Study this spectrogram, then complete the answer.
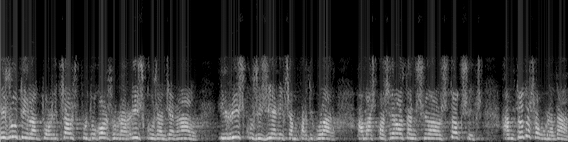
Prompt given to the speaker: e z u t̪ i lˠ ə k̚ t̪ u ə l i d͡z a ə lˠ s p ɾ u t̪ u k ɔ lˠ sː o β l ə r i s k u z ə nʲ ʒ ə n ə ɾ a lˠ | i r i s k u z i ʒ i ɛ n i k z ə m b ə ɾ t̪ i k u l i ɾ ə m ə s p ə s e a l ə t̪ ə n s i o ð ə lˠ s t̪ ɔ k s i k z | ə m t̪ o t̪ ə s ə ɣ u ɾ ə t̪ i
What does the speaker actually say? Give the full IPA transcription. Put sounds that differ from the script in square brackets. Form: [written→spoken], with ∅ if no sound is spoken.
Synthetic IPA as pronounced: e z u t̪ i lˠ ə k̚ t̪ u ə l i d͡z a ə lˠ s p ɾ u t̪ u k ɔ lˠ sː o β [l→ɾ] ə r i s k u z ə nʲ ʒ ə n ə ɾ a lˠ | i r i s k u z i ʒ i ɛ n i k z ə m [b→p] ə ɾ t̪ i k u l [i→a] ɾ ə m ə s p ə s [e→i] a l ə t̪ ə n s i o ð ə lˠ s t̪ ɔ k s i k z | ə m t̪ o t̪ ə s ə ɣ u ɾ ə t̪ [i→a]

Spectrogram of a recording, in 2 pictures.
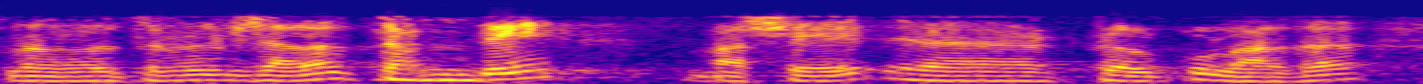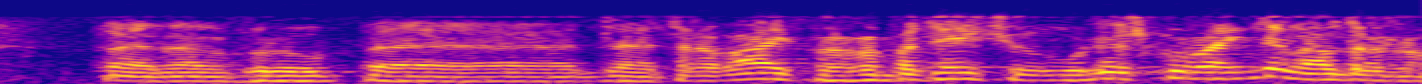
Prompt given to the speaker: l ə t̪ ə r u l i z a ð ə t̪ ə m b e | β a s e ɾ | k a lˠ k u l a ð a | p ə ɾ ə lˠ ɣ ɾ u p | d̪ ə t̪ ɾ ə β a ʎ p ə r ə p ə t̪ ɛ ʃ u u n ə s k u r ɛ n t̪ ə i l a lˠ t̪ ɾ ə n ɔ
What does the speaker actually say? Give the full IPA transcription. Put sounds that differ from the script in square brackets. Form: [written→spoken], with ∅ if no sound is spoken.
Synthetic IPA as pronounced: l ə t̪ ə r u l i z a ð ə t̪ ə m b e | β a s e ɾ | k [a→ə] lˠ k u l a ð [a→ə] | p ə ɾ ə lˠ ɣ ɾ u p | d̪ ə t̪ ɾ ə β a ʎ p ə r ə p ə t̪ ɛ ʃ u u n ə s k u r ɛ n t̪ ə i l a lˠ t̪ ɾ ə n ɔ

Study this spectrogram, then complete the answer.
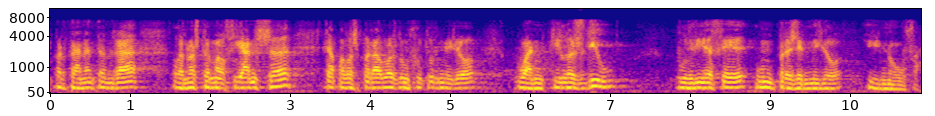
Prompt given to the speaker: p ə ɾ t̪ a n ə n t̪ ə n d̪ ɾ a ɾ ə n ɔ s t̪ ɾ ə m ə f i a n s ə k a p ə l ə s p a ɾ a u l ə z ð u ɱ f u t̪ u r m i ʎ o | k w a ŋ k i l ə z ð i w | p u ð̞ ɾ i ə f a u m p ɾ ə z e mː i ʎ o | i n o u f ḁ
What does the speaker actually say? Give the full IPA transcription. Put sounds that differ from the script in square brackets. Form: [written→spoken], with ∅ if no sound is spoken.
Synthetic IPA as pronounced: p ə ɾ t̪ a n ə n t̪ ə n d̪ ɾ a [ɾ→l] ə n ɔ s t̪ ɾ ə m ə f i a n s ə k a p ə l ə s p [a→ə] ɾ a [u→w] l ə z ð u ɱ f u t̪ u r m i ʎ o | k w a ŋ k i l ə z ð i w | p u ð̞ ɾ i ə f [a→e] u m p ɾ ə z e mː i ʎ o | i n o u f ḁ

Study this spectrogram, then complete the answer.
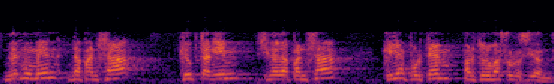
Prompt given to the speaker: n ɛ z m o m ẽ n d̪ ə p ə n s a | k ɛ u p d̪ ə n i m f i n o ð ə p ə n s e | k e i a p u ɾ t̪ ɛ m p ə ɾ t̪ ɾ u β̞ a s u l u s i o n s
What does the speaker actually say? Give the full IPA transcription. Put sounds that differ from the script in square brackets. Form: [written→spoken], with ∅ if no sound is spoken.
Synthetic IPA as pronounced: n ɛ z m [o→u] m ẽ n d̪ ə p ə n s a | k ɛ u p [d̪→t̪] ə n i m [f→s] i n o ð ə p ə n s [e→a] | k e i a p u ɾ t̪ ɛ m p ə ɾ t̪ ɾ u β̞ a s u l u s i o n s

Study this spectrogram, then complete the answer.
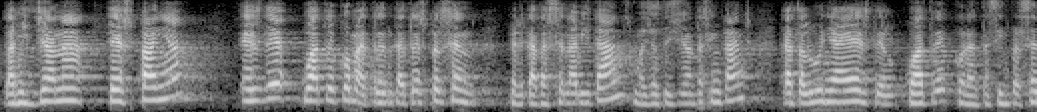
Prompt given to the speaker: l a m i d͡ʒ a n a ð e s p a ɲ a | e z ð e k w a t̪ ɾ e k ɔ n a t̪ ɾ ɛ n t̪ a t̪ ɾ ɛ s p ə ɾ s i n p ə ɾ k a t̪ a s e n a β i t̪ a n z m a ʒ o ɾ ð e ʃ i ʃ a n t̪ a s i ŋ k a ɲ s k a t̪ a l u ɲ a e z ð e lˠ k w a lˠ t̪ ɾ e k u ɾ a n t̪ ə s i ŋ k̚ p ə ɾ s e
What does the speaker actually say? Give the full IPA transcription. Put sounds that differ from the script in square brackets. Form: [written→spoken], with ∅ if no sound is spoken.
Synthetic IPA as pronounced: l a m i d͡ʒ a n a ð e s p a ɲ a | e z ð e k w a t̪ ɾ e k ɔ [n→m] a t̪ ɾ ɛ n t̪ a t̪ ɾ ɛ s p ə ɾ s [i→e] n p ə ɾ k a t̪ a s e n a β i t̪ a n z m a ʒ o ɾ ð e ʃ i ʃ a n t̪ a s i ŋ k a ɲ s k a t̪ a l u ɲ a e z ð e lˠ k w a [lˠ→∅] t̪ ɾ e k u ɾ a n t̪ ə s i ŋ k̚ p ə ɾ s e

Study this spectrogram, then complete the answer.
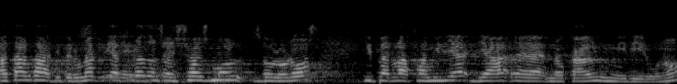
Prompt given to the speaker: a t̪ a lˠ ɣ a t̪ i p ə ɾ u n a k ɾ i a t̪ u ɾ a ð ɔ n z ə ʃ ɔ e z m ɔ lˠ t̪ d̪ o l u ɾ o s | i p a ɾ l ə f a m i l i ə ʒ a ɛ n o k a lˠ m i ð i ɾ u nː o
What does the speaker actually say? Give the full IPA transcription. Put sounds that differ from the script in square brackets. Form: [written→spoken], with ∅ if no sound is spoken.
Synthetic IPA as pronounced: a t̪ a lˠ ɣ a t̪ i p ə ɾ u n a k ɾ i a t̪ u ɾ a ð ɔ n z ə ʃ ɔ e z m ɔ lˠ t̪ d̪ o l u ɾ o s | i p [a→ə] ɾ l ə f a m i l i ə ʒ a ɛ n o k a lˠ m i ð i ɾ u [nː→n] o

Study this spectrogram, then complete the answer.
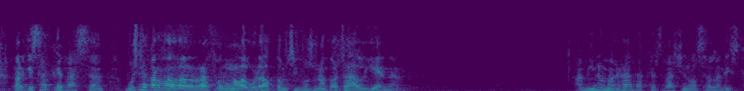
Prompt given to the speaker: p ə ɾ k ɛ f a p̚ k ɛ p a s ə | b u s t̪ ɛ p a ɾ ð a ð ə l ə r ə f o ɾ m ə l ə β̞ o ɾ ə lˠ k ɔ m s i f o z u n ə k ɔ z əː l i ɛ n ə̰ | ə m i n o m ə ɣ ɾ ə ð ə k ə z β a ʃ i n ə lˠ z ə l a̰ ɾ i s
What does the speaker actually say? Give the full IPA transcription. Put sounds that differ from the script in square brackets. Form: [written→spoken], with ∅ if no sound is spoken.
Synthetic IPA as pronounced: p ə ɾ k ɛ [f→s] a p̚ k ɛ p a s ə | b u s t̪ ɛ p a ɾ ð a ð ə l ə r ə f o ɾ m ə l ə β̞ [o→u] ɾ [ə→a] lˠ k ɔ m s i f o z u n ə k ɔ z əː l i ɛ n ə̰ | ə m i n o m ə ɣ ɾ [ə→a] ð ə k ə z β a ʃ i n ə lˠ [z→s] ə l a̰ ɾ i s

